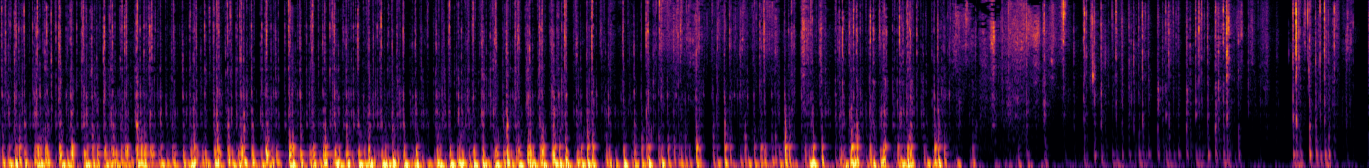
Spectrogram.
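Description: Fingertips scratch and tap an empty, medium hexagonal woven water hyacinth basket. A dense, rapid run of dry, crackly scrapes and taps is heavy in low, thumpy tones. It stays fairly steady for about seven seconds, then thins out and grows quieter, with a brief louder flurry near the end.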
